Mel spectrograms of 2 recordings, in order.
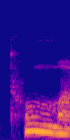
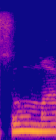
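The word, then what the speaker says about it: ثُمَّ: যেমন এখানে হচ্ছে থুম্মা, এটা যদি কেউ বলে সুম্মা তাহলে ভুল হবে।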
